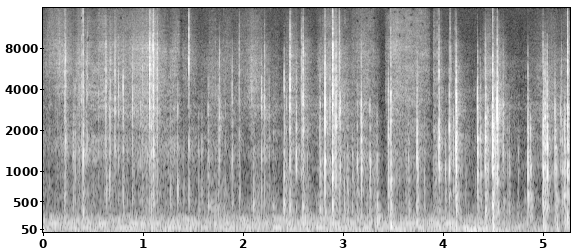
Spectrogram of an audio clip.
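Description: Fingertips rub the wrinkled pages of an open, crinkled, water-damaged paper magazine, then the hands turn a page. Dense, bright crinkling and crackling fill the clip, with many sharp, short snaps over a faint low rumble and no ring after each one.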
